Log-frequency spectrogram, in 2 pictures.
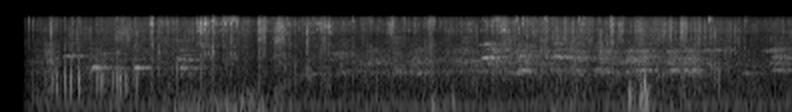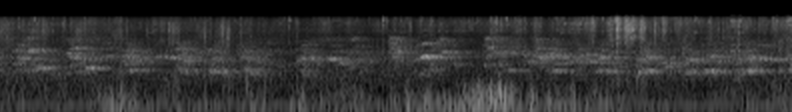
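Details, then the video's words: Five Siberian Huskies named Zia, Zorra, Luna, Riggo and Olive at playtime, giving overlapping whining, yodel-like harmonic calls that rise and fall throughout, with scuffling, thumping paws and bursts of noise from the romping dogs. "Husky Playtime"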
